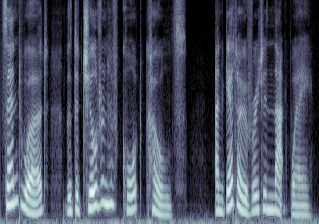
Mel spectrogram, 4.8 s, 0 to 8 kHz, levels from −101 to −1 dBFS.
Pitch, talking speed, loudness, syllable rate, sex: 190 Hz, 190 wpm, -18 LUFS, 4.2 syllables/s, female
